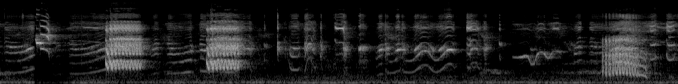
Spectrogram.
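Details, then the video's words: Pet parrot playing with a mobile phone indoors, letting out loud harsh broadband squawks at about one-second intervals, between them wavy warbled whistles and short chattering notes. "Parrot funny talks and playing mobile"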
